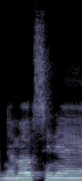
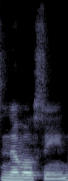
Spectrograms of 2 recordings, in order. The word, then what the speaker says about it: Mnemosyne: the pen show in San Francisco how you pronounce it, and I heard people say "Mnemosyne." I've heard people say "Mnemosyne." I've looked it up on Google, and it says both. So, anyway, now it's Mnemosyne.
